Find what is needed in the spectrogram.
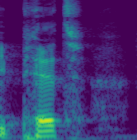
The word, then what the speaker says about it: pyt: And it's a Danish word, to my point in the intro, and it's spelled P-Y-T. and apparently it's like pyt or something close to that. I'll just say pit for this episode, but know that I recognize my pronunciation is probably a bit off.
